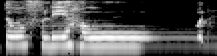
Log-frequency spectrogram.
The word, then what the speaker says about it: تفلحون: Wabtagu, wabtagu, wabtagu min fadlillahi wazkurullaha katsiran la'allakum tuflihun. Lagi. La'allakum tuflihun. La'allakum tuflihun. Masih kurang ke tengah, Mi. Oh, ininya. Tuflihun. Oh iya. Tuflihun. Ya, huruf fa-nya ngalir dulu biar tidak mantul.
